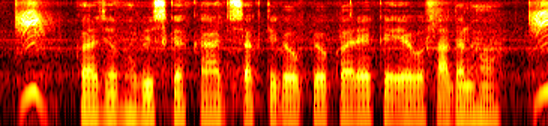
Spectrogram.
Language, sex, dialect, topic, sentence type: Bhojpuri, male, Southern / Standard, banking, statement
